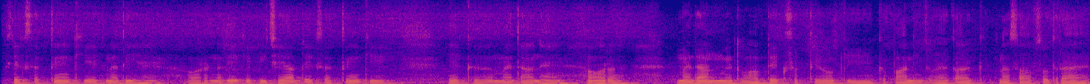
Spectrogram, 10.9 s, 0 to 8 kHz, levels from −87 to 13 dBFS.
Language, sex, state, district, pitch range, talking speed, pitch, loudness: Hindi, male, Uttar Pradesh, Deoria, 110-115 Hz, 190 wpm, 110 Hz, -32 LUFS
